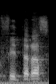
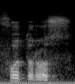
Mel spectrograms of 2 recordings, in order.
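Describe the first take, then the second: First: The first syllable has an i vowel. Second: The first syllable has a u vowel. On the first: The speaker calls it wrong. "बहुत से लोग इसको फितरस कहते हैं" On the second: The speaker calls it right. "असल इसकी pronunciation है फुतरुस"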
